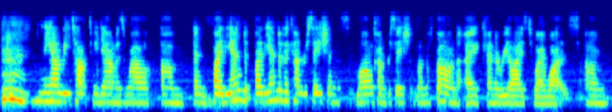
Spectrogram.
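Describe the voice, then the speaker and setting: A hoarse young woman talking haltingly in a personal vlog, with many pauses and ums. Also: lowish voice, fairly even intonation. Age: young adult. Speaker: vlogger. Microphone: camera mic. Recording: dull lo-fi mic with faint hiss.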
